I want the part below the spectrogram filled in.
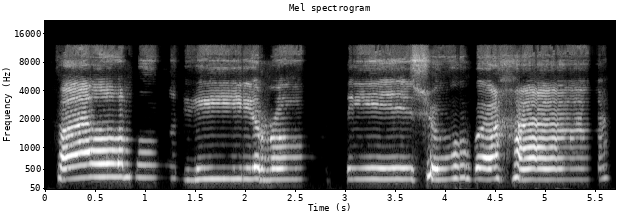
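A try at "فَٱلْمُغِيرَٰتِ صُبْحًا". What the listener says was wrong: Naam, ro jangan pakai bibir. Lalu T-nya tidak mat. Fal mughirati subha. Jadi ro-nya enggak enggak ya.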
